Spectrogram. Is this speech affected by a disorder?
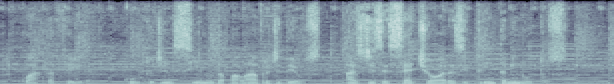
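No.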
